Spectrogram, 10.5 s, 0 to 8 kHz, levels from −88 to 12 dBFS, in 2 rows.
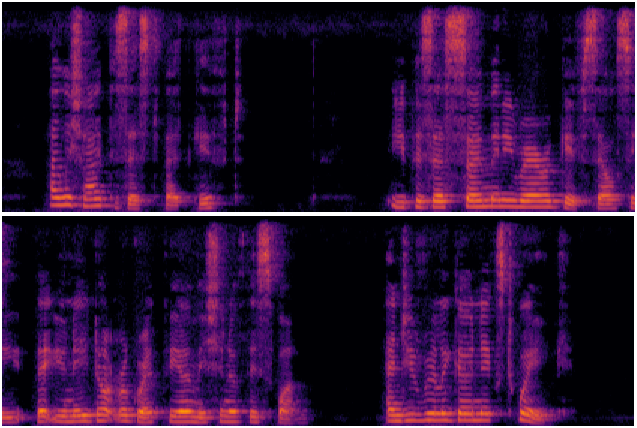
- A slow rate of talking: No, average, 165 wpm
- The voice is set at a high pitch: Yes, high, 220 Hz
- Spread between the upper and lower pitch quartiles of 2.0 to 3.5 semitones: No, average, 4.3 semitones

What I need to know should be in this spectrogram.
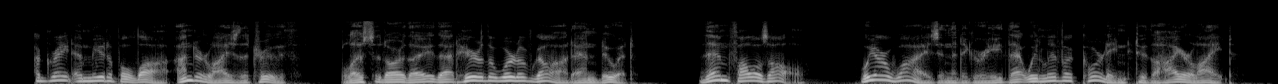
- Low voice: Yes, low, 115 Hz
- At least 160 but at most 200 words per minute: Yes, average, 170 wpm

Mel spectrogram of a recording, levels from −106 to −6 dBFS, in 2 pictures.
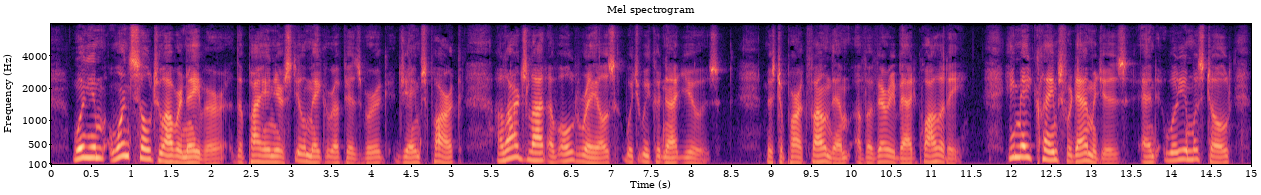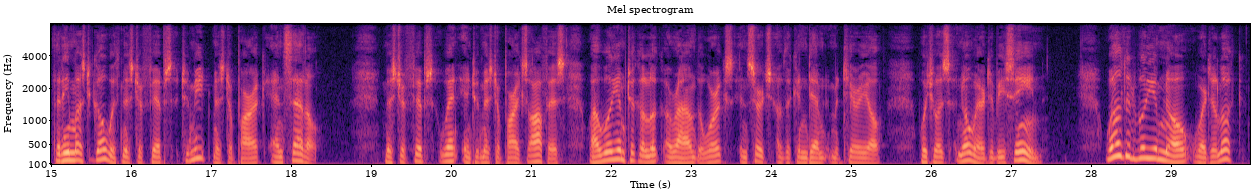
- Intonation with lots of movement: Yes, wide, 6.2 semitones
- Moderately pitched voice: No, low, 125 Hz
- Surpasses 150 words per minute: Yes, average, 180 wpm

